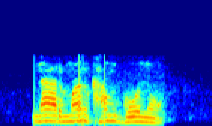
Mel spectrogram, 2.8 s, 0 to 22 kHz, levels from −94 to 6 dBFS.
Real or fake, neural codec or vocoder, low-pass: fake; vocoder, 44.1 kHz, 128 mel bands every 256 samples, BigVGAN v2; 3.6 kHz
